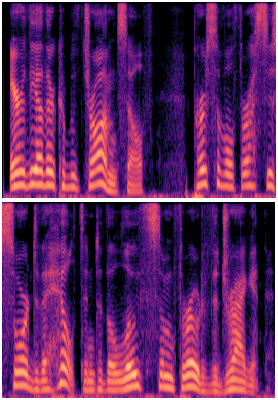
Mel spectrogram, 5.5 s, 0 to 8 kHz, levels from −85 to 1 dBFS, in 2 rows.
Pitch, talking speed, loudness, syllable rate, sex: 155 Hz, 220 wpm, -18 LUFS, 6.0 syllables/s, male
